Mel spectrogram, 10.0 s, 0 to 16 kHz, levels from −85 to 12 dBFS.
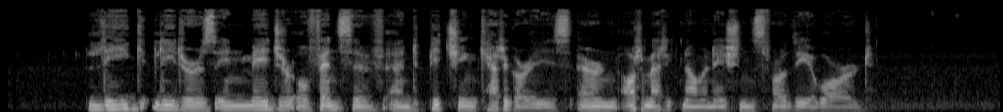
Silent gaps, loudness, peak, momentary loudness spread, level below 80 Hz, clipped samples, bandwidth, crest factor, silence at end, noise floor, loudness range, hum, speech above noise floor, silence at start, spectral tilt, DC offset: none; -28 LUFS; -8 dBFS; 7 LU; -66 dBFS; under 0.1%; 11.5 kHz; 22 dB; 1.3 s; -69 dBFS; 4 LU; none; 40 dB; 0.9 s; -3.5 dB/octave; under 0.1%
